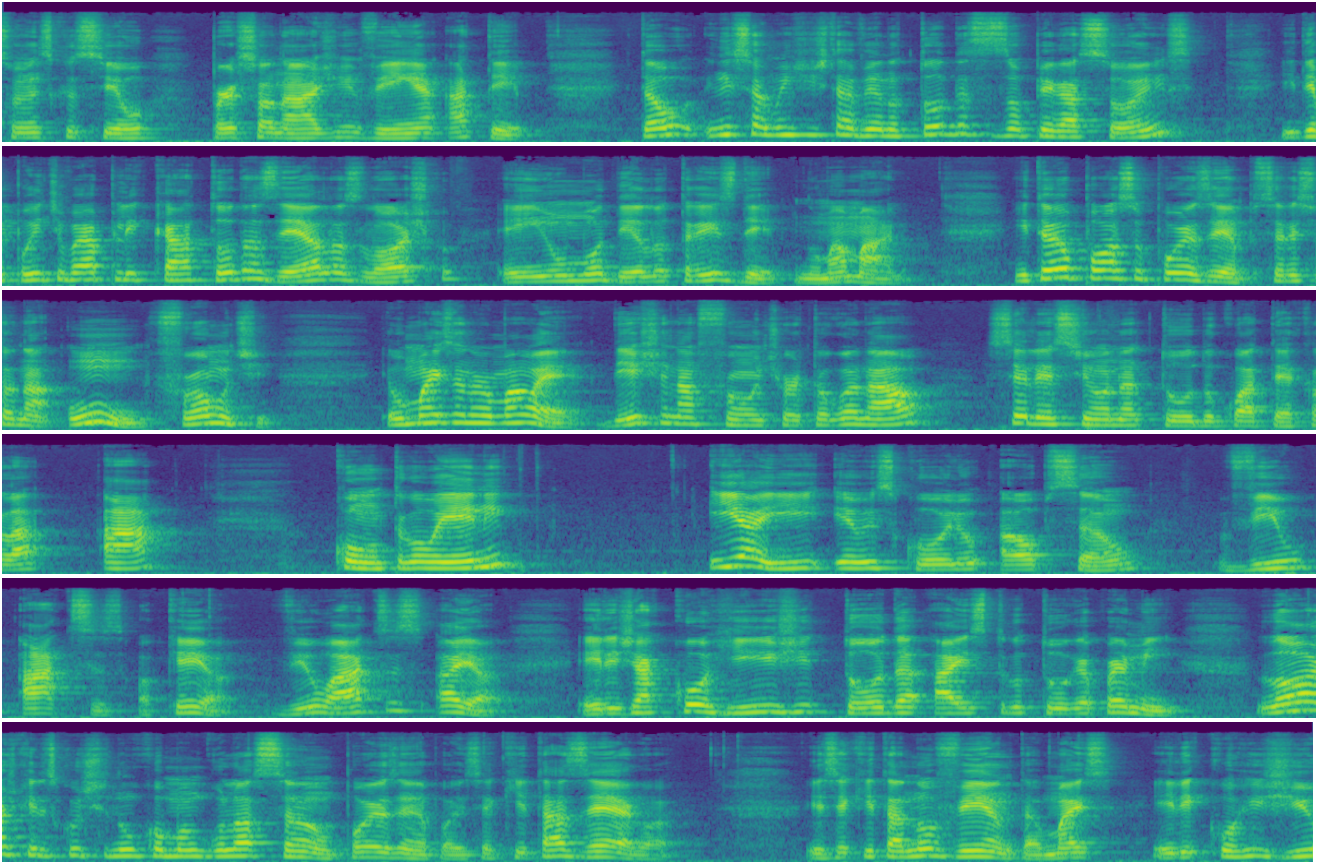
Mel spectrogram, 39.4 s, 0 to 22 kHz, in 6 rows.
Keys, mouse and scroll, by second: 13.3 KP_1, 18.1 a, 18.5 a, 22.2 ctrl+n, 32.7 right click, 34.1 right click.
